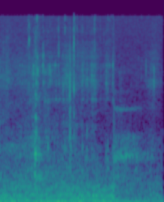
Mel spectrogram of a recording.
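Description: Beer being poured from an aluminium can into a glass: a faint pouring of liquid with a few small clicks.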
